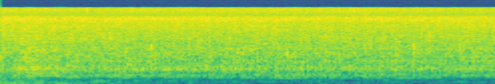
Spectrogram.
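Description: Hash brown patties frying in shallow oil in a pan: a steady sizzle.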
